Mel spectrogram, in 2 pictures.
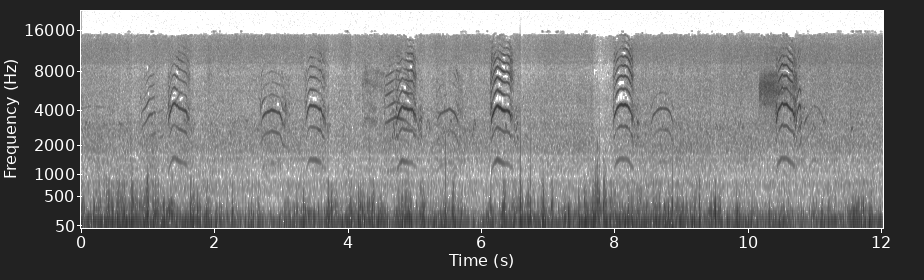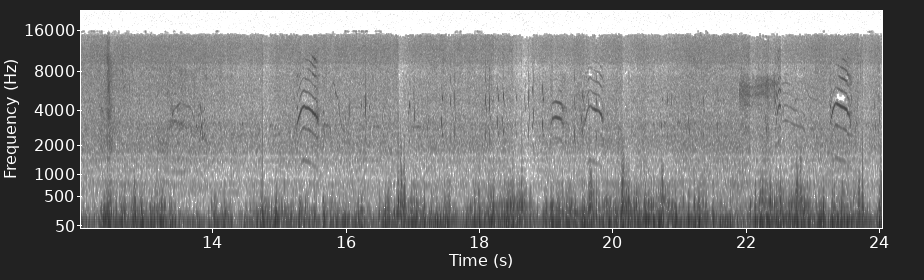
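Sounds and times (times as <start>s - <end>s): wind rumble: 0.0s - 24.0s
bird piping calls: 0.9s - 1.7s, 2.7s - 6.6s, 8.0s - 8.9s, 10.2s - 11.2s.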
